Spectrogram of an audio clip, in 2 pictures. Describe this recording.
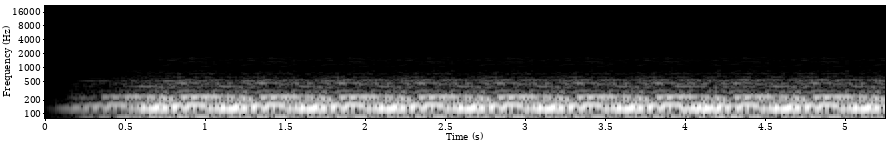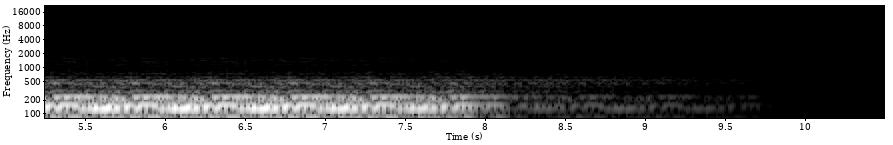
Bass Ambience
i've played the notes with an electric bass, the notes sequence are C, D and D#. Recorded with Audacity and edited in Adobe Audition
ambience, bass, creepy, echo, short, sinister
